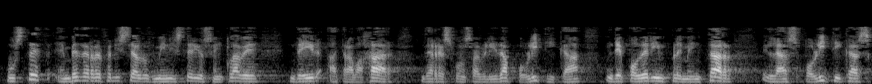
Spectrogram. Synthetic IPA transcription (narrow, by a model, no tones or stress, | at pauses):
ust̪e̞θe̞mbe̞ðe̞re̞fe̞ɾiɾsealo̞zmĩnist̪e̞ɾjo̞se̞ŋklaβ̞e̞ | d̪e̞iɾa̰t̪ɾaβ̞axaɾ | d̪e̞re̞spo̞nsaβ̞iliðapo̞lit̪ika | d̪e̞po̞ðe̞ɾimple̞mẽnt̪aɾlaspo̞lit̪ikas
